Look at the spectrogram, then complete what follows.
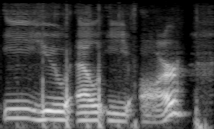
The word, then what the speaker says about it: Euler: euler um which for reference uh is spelled e-u-l-e-r and pronounced uh pronounced euler or at least it's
